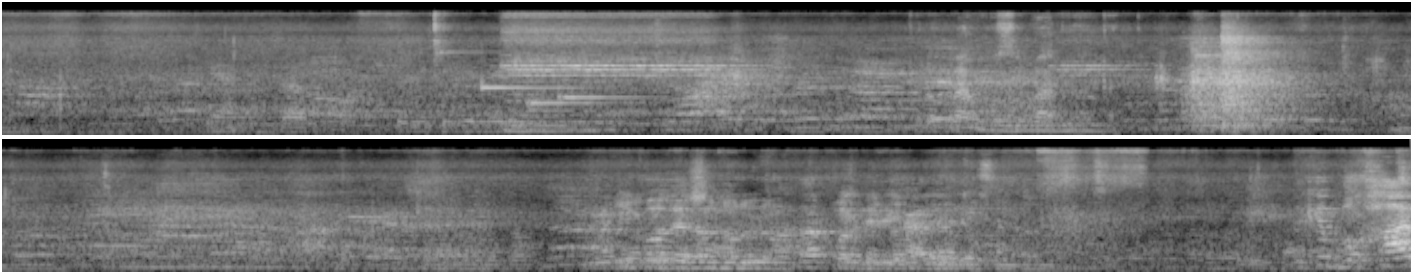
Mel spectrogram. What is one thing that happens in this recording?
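Men talk and murmur together nearby in a small room.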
